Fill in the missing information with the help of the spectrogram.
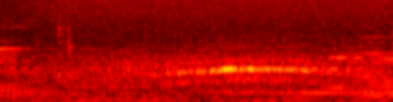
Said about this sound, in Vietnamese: Bên trong điện thoại không có ai trả lời Chỉ có tiếng ù ù như là tiếng gió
